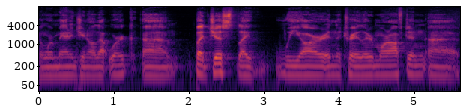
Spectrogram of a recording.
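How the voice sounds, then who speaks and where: At a moderate pace, a man with an American accent speaks in a fairly low, monotone voice with flat intonation. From US West Coast, San Jose, California. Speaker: construction project manager. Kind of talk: casual chat.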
